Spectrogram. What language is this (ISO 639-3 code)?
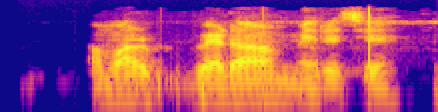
ben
